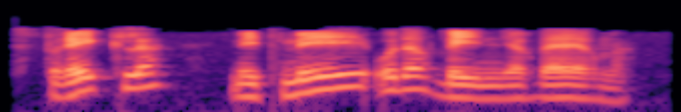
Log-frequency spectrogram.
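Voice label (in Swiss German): "drickle", Alsatian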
